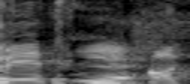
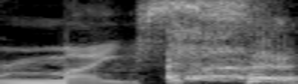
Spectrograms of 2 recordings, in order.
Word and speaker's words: My-th: Not myth plebs. It's common rider mice. So, it's spelled MY-D, but it's pronounced mice apparently.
